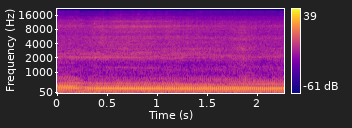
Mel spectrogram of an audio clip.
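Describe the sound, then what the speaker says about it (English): A custom 2019 Yamaha YZ450FX built into a street-legal supermoto motorcycle runs close and loud, with a quick blip early on before settling into a steady, throbbing engine note. "This is a custom 2019 YZ450FX that I made into a street legal Supermoto."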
